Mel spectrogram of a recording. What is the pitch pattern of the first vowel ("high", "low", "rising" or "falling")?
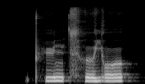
high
